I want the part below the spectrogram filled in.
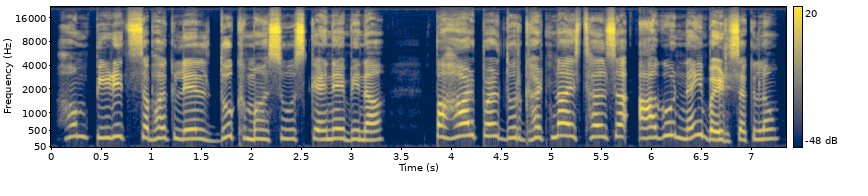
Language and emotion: Maithili, sad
